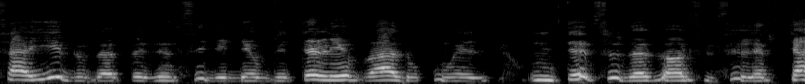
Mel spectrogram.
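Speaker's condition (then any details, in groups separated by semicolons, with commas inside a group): Paralysis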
